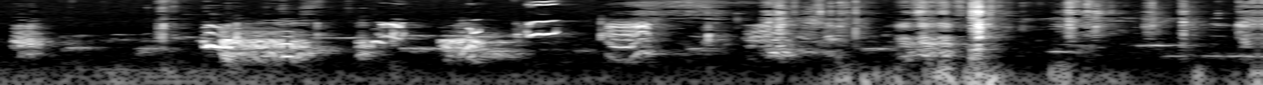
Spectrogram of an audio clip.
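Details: Twenty-two-day-old Pinscher puppies crying: uneven whimpers and short squeals rising and falling, some louder bursts around the middle, over low indoor rumble and handling noise.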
